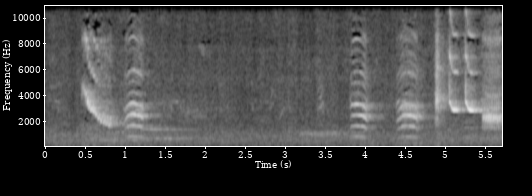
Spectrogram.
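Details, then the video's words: Green-billed malkoha (Rhopodytes tristis) giving a quick falling whistle, then a few short, rough, arched squeaky notes at uneven intervals, ending in a burst of sharp chirps. "นกบั้งรอกใหญ่ (Green-billed Malkoha)"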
